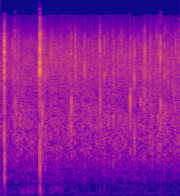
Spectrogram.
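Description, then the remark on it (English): A church audience at Woodland Hills claps steadily to welcome a new member, with many overlapping hand claps forming a dense, even patter of applause, with no one speaking over it. “If you receive her, would you say amen, clap, do whatever you want, okay?”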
